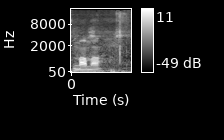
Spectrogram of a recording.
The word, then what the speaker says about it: momo: lot of the menus they will actually say momos with the s on the end. And I've come to learn that that is not not the right way to say it. It is momo, no s. You're having one momo, two momo, 10 momo, two serves of momo. Doesn't matter. It's momo.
